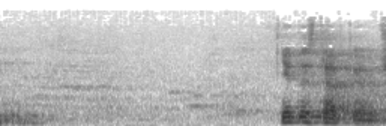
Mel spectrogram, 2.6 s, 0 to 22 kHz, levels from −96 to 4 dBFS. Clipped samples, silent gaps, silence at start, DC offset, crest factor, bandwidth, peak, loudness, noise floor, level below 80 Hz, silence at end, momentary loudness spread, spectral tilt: under 0.1%; none; 0 s; under 0.1%; 24 dB; 15.5 kHz; -4 dBFS; -23 LUFS; -52 dBFS; -64 dBFS; 0 s; 25 LU; -5 dB/octave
